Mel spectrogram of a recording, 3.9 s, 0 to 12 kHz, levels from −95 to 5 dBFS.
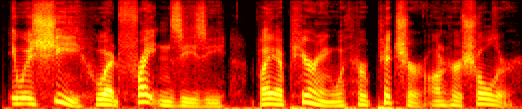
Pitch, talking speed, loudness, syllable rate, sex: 140 Hz, 230 wpm, -18 LUFS, 6.1 syllables/s, male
